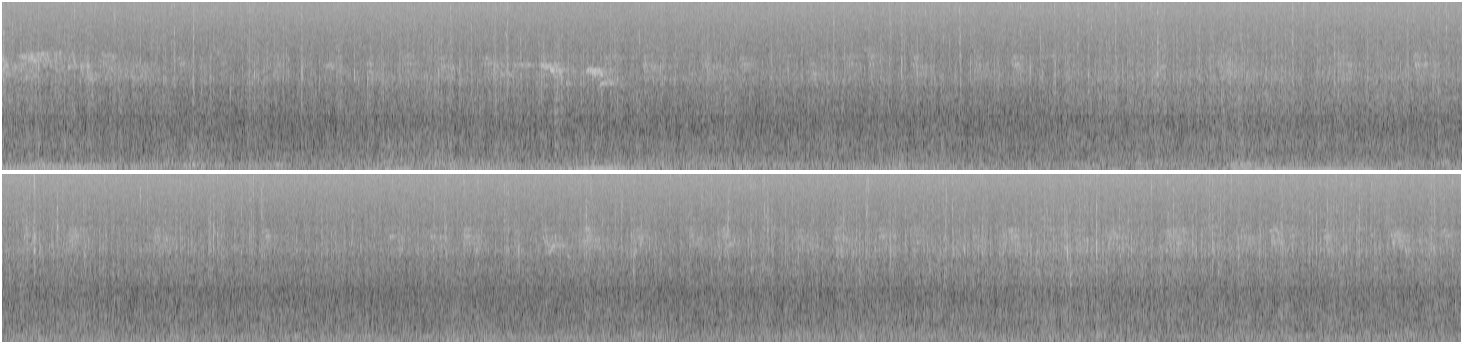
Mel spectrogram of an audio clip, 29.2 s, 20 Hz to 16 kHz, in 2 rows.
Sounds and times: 4.0s BIRD SINGING 8.6s

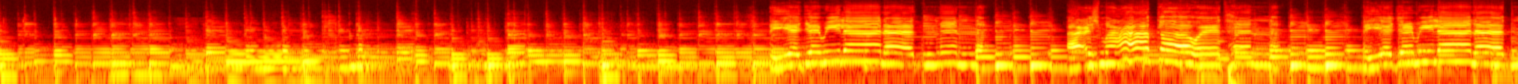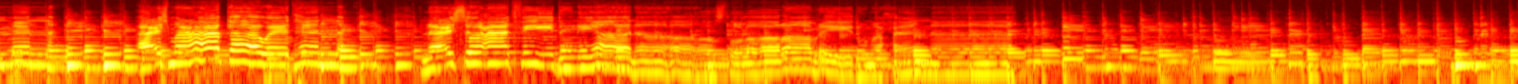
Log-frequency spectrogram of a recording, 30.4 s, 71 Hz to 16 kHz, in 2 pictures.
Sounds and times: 7.5s singer 25.5s

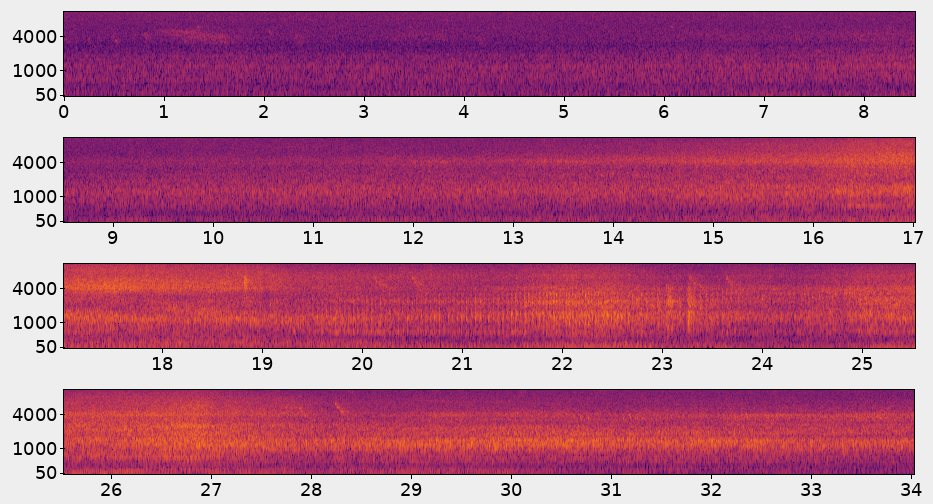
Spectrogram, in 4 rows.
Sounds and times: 0.0s Cars 34.0s

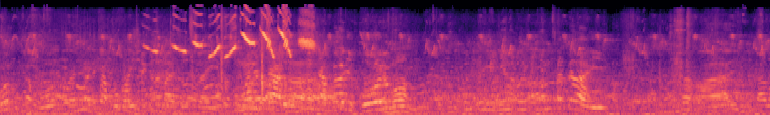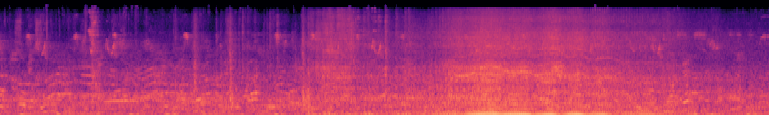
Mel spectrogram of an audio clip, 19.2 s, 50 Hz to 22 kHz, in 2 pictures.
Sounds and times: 1.6s papa-capims singing 4.0s

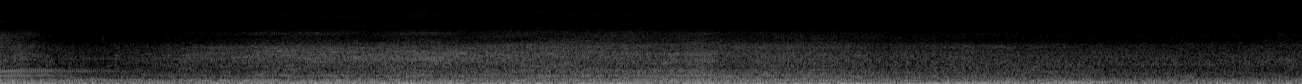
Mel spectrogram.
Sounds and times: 0.0s Traffic Sound 2.5s

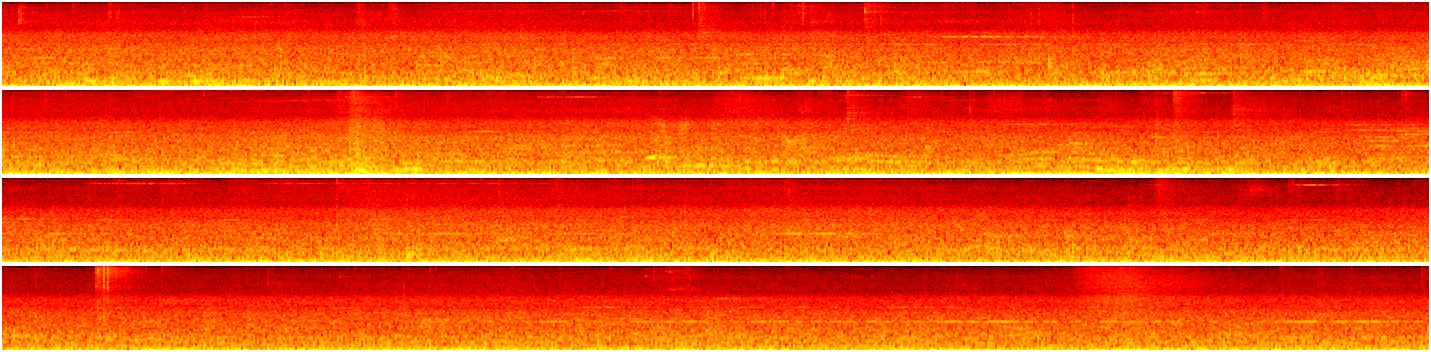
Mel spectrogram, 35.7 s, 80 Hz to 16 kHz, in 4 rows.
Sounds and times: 0.0s Rainy streets 35.6s
0.0s crowd 35.6s

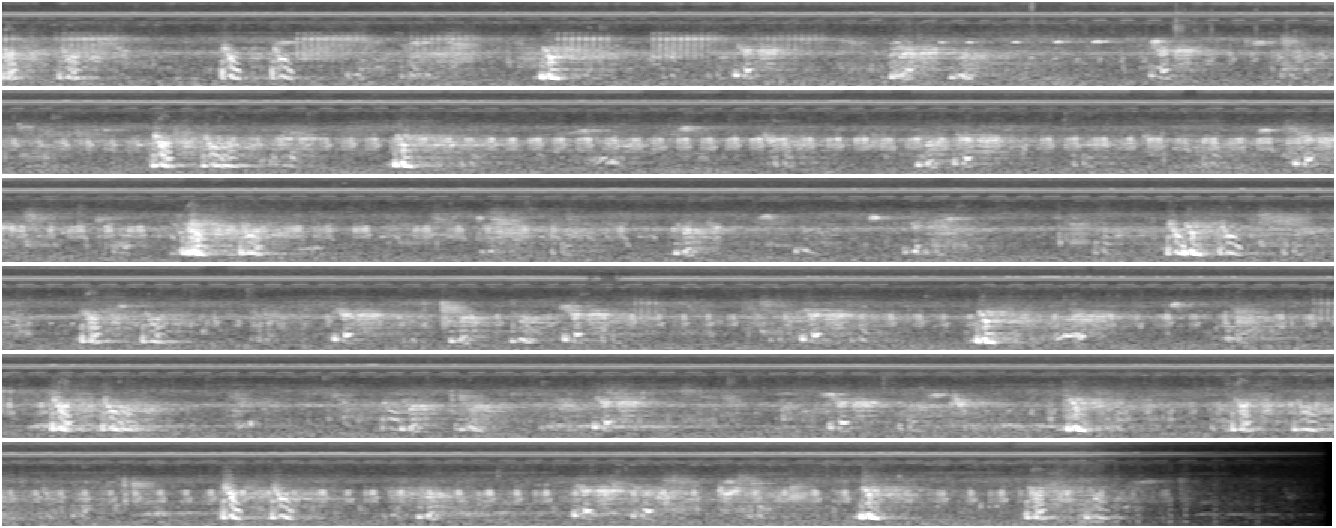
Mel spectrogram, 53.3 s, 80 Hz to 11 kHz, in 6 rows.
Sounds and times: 0.0s Frogs chirping 52.2s

